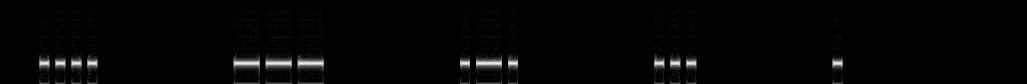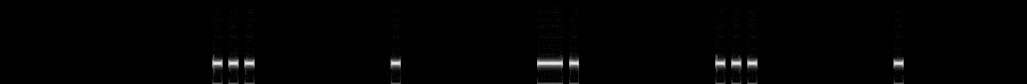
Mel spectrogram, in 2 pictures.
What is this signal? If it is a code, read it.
Morse code, heard as a keyed tone, about 15 wpm, spaced as for 5 wpm, 1000 Hz. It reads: HORSE SENSE
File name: qotdfiles / 5wpm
